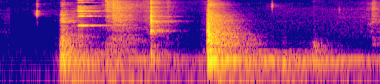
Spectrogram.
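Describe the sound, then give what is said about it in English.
Two bright clinks of shot glasses about three quarters of a second apart, fairly loud, each with a short ringing tail, as the glasses are tapped together in a toast before drinking shots. “Yeah, cheers, that's a good idea. Let's take these shots.”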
